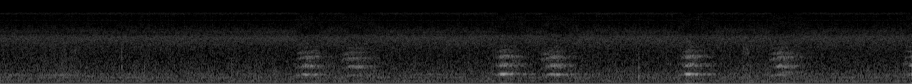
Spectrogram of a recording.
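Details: A young Rhodesian Ridgeback yelps while its ears are being taped. Brief paired yips recur about every one to two seconds, each clipped and nasal, against constant low hiss.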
